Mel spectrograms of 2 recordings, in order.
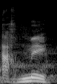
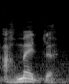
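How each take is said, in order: First: The final consonant is silent. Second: The final consonant is clearly sounded. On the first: It follows ordinary French spelling habits. "parce que c'est comme ça que ça se passe en français" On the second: An added E in writing keeps the last consonant. "on met un E et ça devient Ahmed"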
